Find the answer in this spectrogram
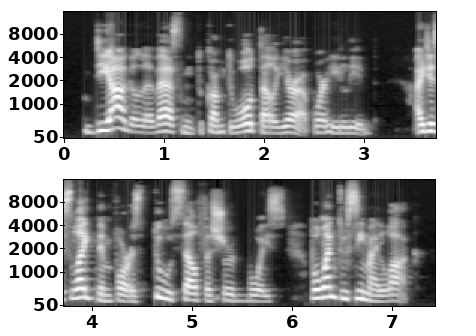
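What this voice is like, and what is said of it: Made-up, Italian-sounding put-on accent. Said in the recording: “I feel like it's gonna come out very Italian ... I'm gonna try to do whatever accent comes out of my mouth hole”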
